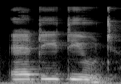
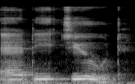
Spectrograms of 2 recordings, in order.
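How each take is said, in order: First: The t before u sounds like plain t. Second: The t before u sounds like ch. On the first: "जो America के लोग हैं वो इसको पढ़ते हैं ट" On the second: "जो बरतानवी लोग हैं वो इसको पढ़ते हैं एटीट्यूड, चे चे की आवाज़ निकालते हैं"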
